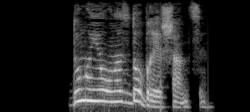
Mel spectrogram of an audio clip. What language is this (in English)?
Belarusian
